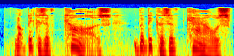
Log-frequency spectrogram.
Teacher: the sound at the end of because linking to the word of in its weak form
